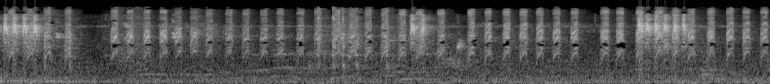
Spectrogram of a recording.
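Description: A spiderhunter gives a fast run of sharp, high chips, about four each second, with a brief pause near the start.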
